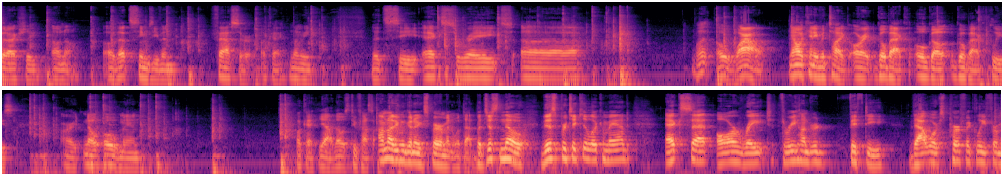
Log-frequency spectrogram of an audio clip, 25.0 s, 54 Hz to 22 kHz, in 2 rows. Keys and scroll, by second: 1.1-2.2 typing, 2.0 super+k, 3.0 super+Page_Down, 3.6 super+Page_Up, 3.7 super+p, 5.4 super+Page_Up, 6.8-7.2 typing, 8.7 super+2, 8.9 super+2, 11.9 super+2, 12.5-13.5 typing, 15.7 typing, 17.0 typing, 24.7 super+1.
